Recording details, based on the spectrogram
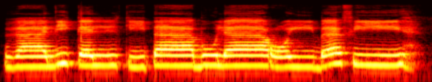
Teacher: فِيهِ، ذَلِكَ، یہاں پر لی جو لام ہے باریک، ٹھیک ہے، الکتاب کا لام بھی باریک، ہر لام یہاں پر باریک ہی ہے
